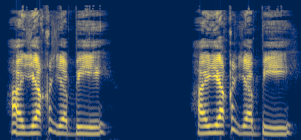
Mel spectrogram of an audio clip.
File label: "hvyakyvpe", Muscogee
